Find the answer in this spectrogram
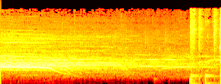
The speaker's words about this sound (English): Let's do this praise thing. Okay, have I got the accent? Let's do this thing. No? Okay, sorry. But we're going to do it, isn't it? Give the Lord a mighty shout!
